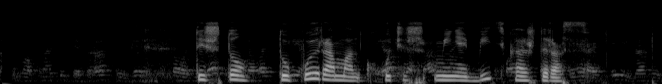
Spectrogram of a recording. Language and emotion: Russian, neutral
